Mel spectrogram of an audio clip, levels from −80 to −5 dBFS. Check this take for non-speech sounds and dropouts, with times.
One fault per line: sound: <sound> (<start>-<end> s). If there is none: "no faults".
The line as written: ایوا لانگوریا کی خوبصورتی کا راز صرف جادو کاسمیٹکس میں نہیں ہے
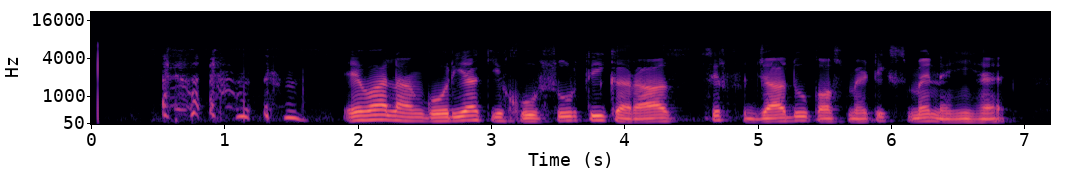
sound: cough (0.5-1.7 s)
